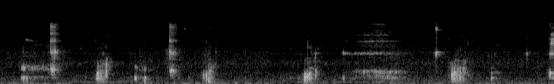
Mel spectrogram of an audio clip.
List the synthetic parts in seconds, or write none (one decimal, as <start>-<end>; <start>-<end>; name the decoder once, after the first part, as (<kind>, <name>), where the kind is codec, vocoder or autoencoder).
0.7-1.4 (vocoder, HiFi-GAN); 2.7-3.9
